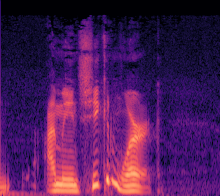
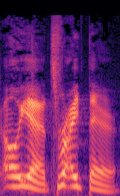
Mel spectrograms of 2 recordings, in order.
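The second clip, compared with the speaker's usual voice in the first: sarcastic mock announcer; 9 semitones higher, 4 dB louder than usual. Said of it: "they're like".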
